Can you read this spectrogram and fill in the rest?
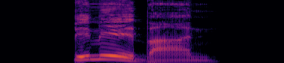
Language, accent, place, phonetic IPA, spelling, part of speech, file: German, Germany, Berlin, [ˈbɪml̩ˌbaːn], Bimmelbahn, noun, De-Bimmelbahn.ogg
- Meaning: 1. A small train or tram equipped with a bell 2. A trackless train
